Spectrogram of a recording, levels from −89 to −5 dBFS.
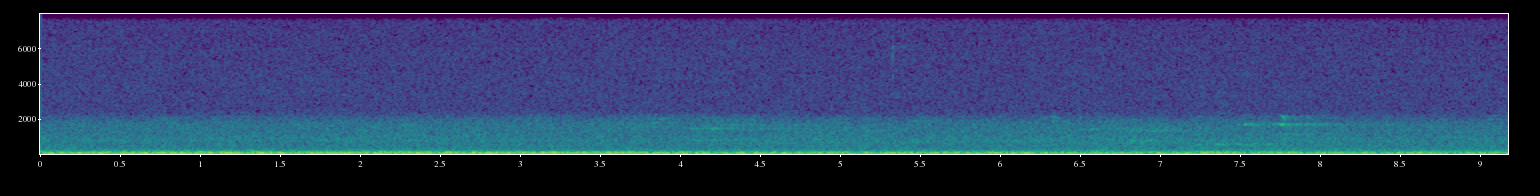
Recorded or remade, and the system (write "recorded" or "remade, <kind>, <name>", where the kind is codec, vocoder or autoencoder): recorded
